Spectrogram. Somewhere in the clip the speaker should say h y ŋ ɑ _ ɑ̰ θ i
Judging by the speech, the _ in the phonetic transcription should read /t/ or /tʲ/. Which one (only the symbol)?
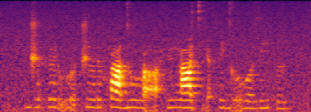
tʲ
